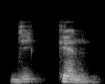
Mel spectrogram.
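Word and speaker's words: 実験: juga chicken ada su kecilnya guys.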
